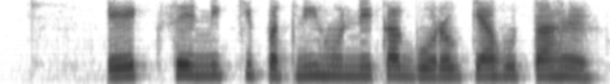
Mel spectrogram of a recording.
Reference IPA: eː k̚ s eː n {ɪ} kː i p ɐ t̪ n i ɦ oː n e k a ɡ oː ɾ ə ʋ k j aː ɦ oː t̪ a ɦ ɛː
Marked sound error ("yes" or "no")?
no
